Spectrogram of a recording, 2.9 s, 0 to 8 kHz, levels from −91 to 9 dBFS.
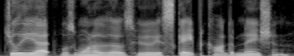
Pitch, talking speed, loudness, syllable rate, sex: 175 Hz, 165 wpm, -19 LUFS, 6.0 syllables/s, female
